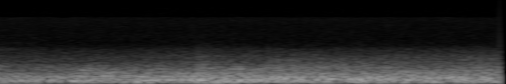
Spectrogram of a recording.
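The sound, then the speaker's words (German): A special Warsaw–Berlin train rolls into a station hall, a steady, heavy low rumble that fills the space without pause, fairly loud, with no voices over it. “Der Sonderzug Warschau-Berlin läuft in die Bahnhofshalle ein.”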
